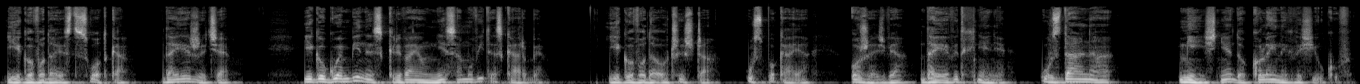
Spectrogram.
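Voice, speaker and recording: Man, very deep voice, husky and breathy, measured solemn reading, devotional program host. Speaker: radio host and Bible reader.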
